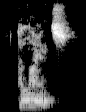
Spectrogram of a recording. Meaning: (noun) 1. The state of being allied 2. The act of allying or uniting
- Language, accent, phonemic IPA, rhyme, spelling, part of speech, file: English, Southern England, /əˈlaɪ.əns/, -aɪəns, alliance, noun / verb, LL-Q1860 (eng)-alliance.wav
